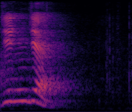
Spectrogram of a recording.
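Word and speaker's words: ginger: अपवाद स्वरूप जी का उचार है उसकी भी स्पेलिंग देख लेते हैं हम उदाहरण जी आई एन जीई आर जिंजर इसका प्रशन है जिंजर जबक इसमें भी जी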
